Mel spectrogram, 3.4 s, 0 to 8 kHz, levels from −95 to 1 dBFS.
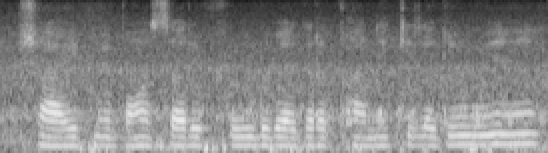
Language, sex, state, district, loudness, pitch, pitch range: Hindi, female, Chhattisgarh, Raipur, -15 LUFS, 165 Hz, 165-175 Hz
